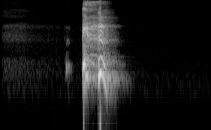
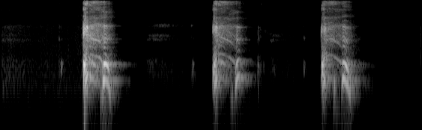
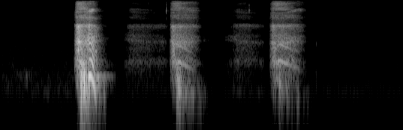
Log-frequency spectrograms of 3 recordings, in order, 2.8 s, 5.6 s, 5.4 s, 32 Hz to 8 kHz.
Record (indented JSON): {
  "cough_length": "2.8 s",
  "cough_amplitude": 32768,
  "cough_signal_mean_std_ratio": 0.24,
  "three_cough_length": "5.6 s",
  "three_cough_amplitude": 32579,
  "three_cough_signal_mean_std_ratio": 0.24,
  "exhalation_length": "5.4 s",
  "exhalation_amplitude": 27570,
  "exhalation_signal_mean_std_ratio": 0.23,
  "survey_phase": "beta (2021-08-13 to 2022-03-07)",
  "age": "65+",
  "gender": "Female",
  "wearing_mask": "No",
  "symptom_none": true,
  "smoker_status": "Never smoked",
  "respiratory_condition_asthma": false,
  "respiratory_condition_other": false,
  "recruitment_source": "REACT",
  "submission_delay": "2 days",
  "covid_test_result": "Negative",
  "covid_test_method": "RT-qPCR",
  "influenza_a_test_result": "Negative",
  "influenza_b_test_result": "Negative"
}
